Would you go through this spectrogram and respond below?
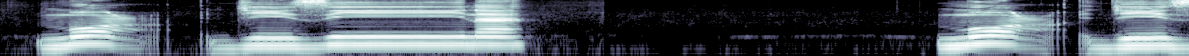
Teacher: Huruf zi kita panjangkan dua harakat karena terdapat ya sukun di depannya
